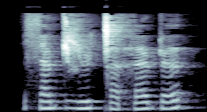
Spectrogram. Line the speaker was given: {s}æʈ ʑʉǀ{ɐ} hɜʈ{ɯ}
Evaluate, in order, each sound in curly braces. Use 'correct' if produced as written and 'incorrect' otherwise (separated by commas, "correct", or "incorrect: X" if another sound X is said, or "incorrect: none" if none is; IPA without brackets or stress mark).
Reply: correct, correct, incorrect: ə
